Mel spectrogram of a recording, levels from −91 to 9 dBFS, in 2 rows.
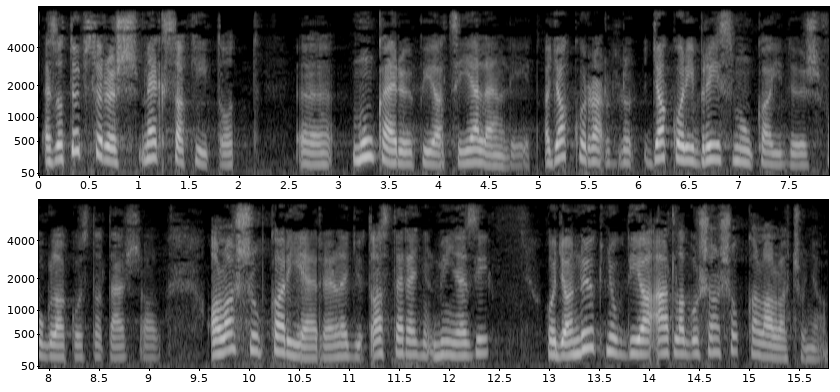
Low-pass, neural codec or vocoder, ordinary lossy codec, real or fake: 7.2 kHz; vocoder, 22.05 kHz, 80 mel bands, Vocos; none; fake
